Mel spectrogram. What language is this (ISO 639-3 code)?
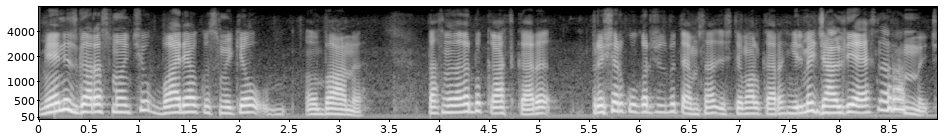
kas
